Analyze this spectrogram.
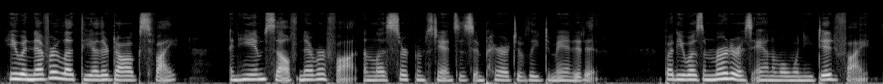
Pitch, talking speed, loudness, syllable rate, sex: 210 Hz, 190 wpm, -18 LUFS, 6.2 syllables/s, female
